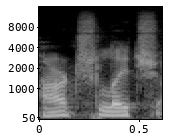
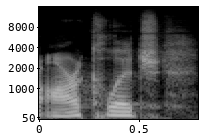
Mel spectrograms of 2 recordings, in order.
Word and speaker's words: Archlich: condition when paired with Acererak, the Archlich or Archlich, depending on your preferred pronunciation.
